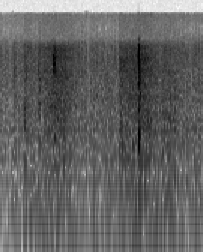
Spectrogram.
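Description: A few short, sharp clicks from computer input in a quiet room, the two loudest about half a second and a second and a half in.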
